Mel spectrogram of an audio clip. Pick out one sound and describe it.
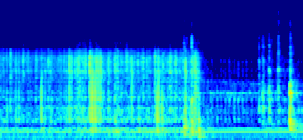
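A record crackles faintly as the needle runs in its groove.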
